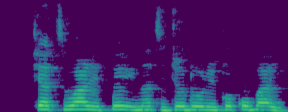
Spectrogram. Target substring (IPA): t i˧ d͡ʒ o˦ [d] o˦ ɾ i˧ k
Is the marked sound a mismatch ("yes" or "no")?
no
